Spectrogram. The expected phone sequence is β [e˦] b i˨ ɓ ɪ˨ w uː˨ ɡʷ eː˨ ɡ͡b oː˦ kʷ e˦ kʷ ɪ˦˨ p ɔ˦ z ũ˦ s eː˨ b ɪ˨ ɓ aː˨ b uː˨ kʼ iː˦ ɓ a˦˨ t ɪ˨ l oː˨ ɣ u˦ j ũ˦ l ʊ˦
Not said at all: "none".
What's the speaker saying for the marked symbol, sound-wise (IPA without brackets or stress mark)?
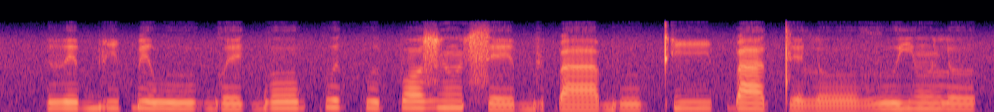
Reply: e˨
